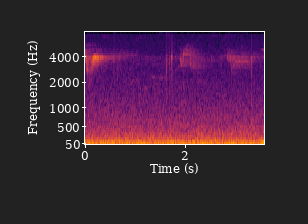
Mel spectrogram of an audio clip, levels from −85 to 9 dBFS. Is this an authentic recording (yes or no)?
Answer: yes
